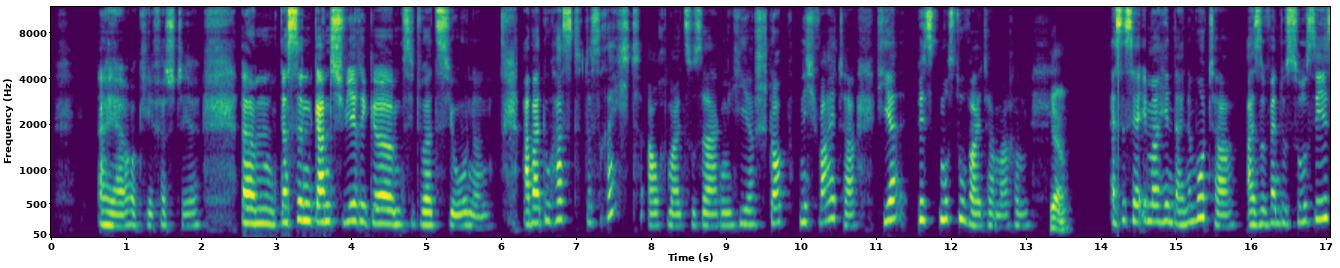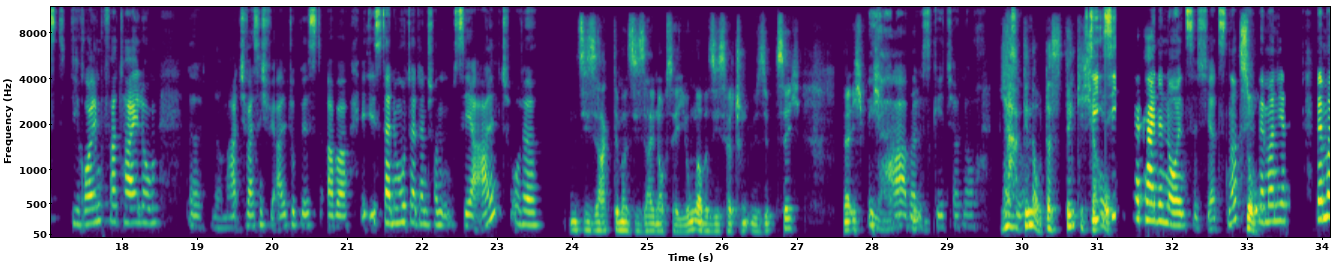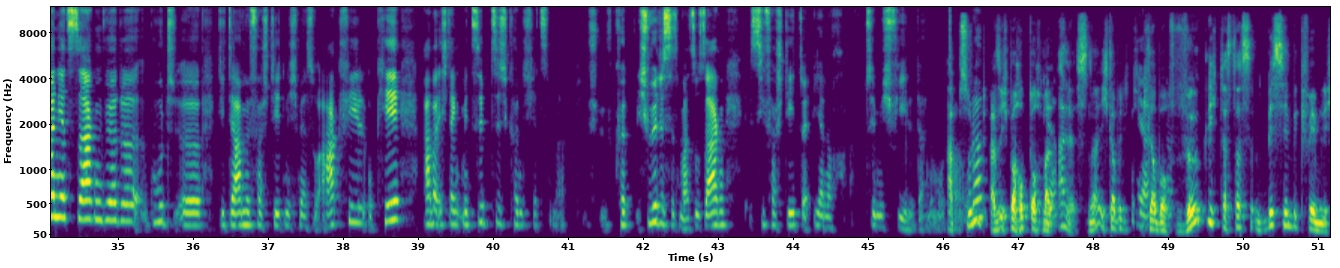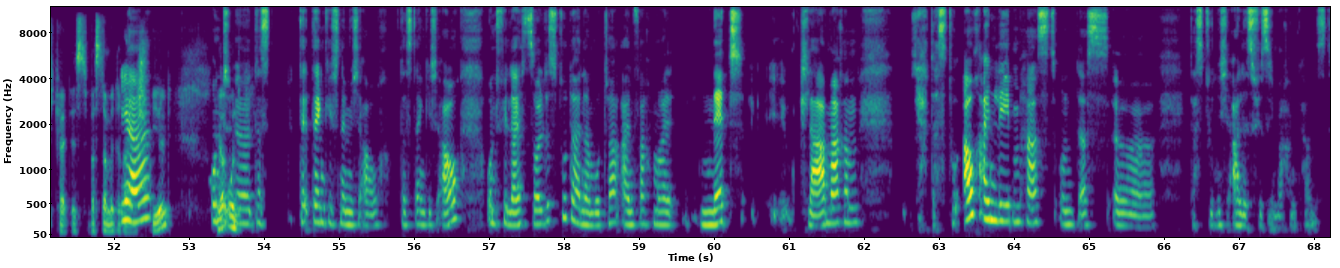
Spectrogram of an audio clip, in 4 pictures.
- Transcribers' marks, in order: stressed: "Mutter"; angry: "So"; stressed: "wirklich"; stressed: "nett"
- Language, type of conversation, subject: German, advice, Wie finde ich am Wochenende eine gute Balance zwischen Erholung und produktiven Freizeitaktivitäten?
- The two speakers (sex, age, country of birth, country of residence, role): female, 40-44, Germany, France, advisor; male, 45-49, Germany, Germany, user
